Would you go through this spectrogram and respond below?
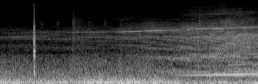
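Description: A USAF Thunderbirds RC jet makes a low pass, its turbine roaring steadily with a thin whine that climbs in pitch as the model closes in, with no talking.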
